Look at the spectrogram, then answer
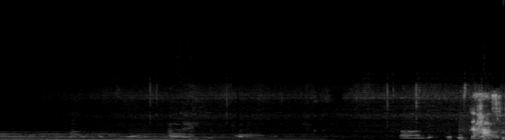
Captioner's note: nurse and speaking on phone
